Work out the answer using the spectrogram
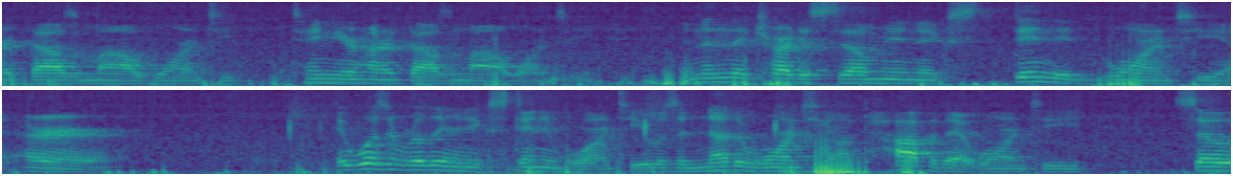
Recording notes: This time with all 4 members. The quality is still not exactly where we want it on the audio side.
